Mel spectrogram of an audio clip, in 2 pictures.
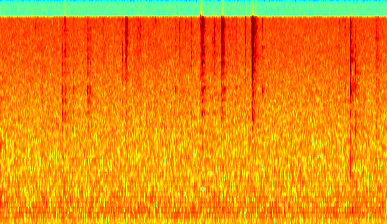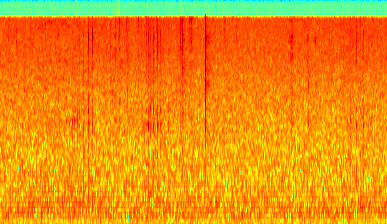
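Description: Faint, scattered clicks of needle-nose pliers gripping and bending thin craft wire, over a quiet steady hiss; the sharpest click comes about four seconds in.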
